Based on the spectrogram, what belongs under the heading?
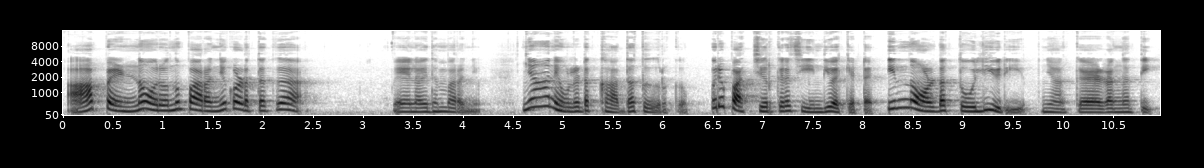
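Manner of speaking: lightly voiced angry husband, a touch of bluster. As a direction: bluster that he will beat her. Husband threatens his wife.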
